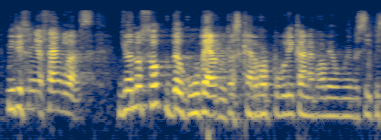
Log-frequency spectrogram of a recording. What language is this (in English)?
Catalan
